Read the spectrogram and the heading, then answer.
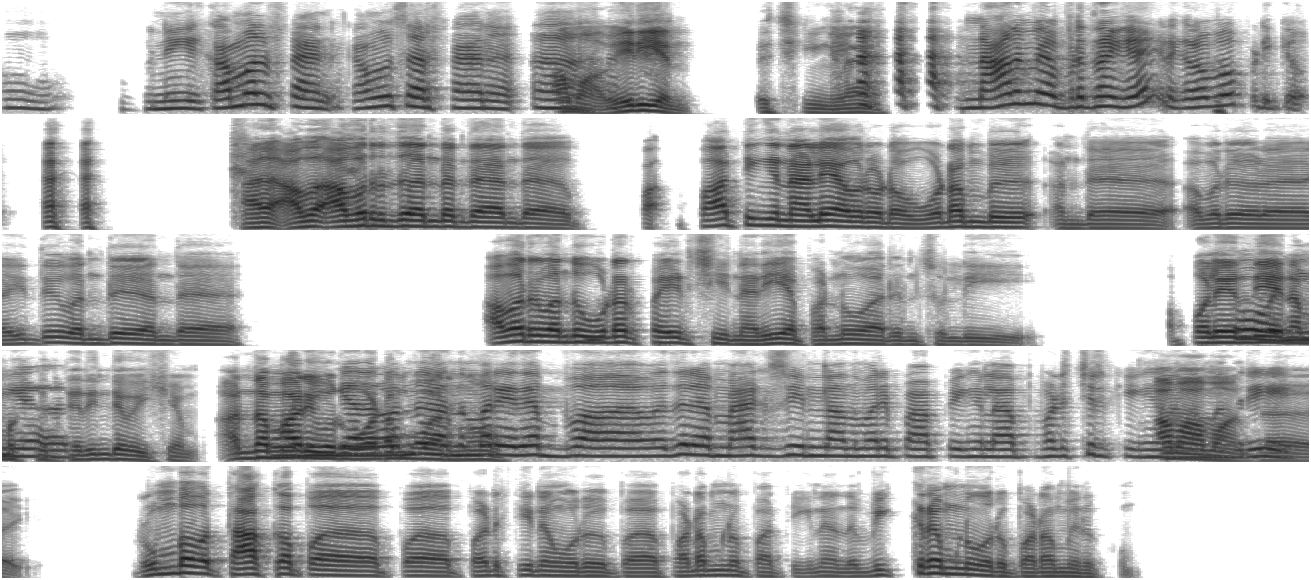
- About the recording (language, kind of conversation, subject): Tamil, podcast, உங்கள் உடற்பயிற்சி பழக்கத்தை எப்படி உருவாக்கினீர்கள்?
- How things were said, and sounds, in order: laughing while speaking: "ஆ நானுமே அப்பிடித்தாங்க எனக்கு ரொம்ப பிடிக்கும்"; other background noise; chuckle; anticipating: "அந்தமாரி ஒரு ஒடம்பு வரணும்"; in English: "மேக்ஸின்லாம்"; tapping; unintelligible speech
